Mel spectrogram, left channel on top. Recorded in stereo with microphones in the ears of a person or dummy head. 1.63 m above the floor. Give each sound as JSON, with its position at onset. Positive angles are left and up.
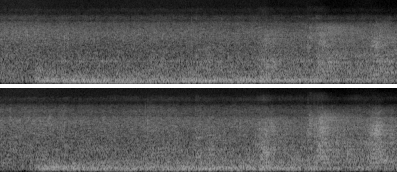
{"t": 0.3, "sound": "footsteps", "side_deg": 5, "distance_m": 7.0}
